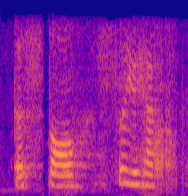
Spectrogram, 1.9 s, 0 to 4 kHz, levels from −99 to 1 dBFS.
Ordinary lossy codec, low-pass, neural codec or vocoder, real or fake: AAC, 16 kbps; 3.6 kHz; vocoder, 44.1 kHz, 128 mel bands, Pupu-Vocoder; fake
